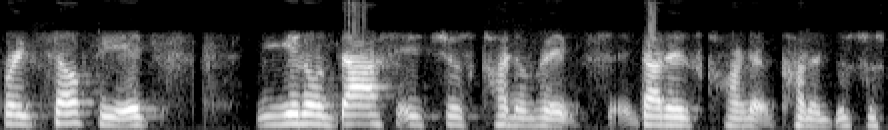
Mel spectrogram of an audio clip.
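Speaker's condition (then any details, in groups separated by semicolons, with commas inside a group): Cleft palate; congenital, prosthetic limb since 12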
